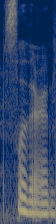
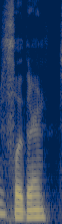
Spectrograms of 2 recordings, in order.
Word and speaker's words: Slytherin: like from like the normal Slytherin kid. – How do you say it? – Slytherin. – Slytherin. – Slytherin.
